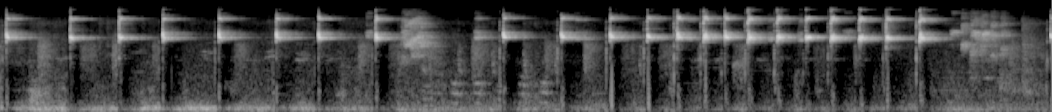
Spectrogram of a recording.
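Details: Ngetik lovebird song without chattering, used to lure other lovebirds into song: crisp, high ticks in a steady run that speeds into a dense, fast series, over a low rumbling background at the start.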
